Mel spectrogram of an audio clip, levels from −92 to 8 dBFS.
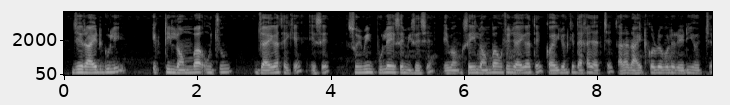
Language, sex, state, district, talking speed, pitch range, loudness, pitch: Bengali, male, West Bengal, Paschim Medinipur, 165 wpm, 130-145 Hz, -36 LUFS, 135 Hz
